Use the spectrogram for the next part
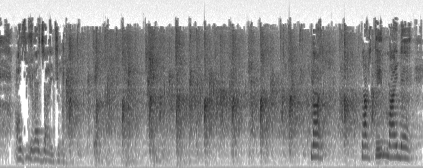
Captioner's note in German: Beifall SPD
